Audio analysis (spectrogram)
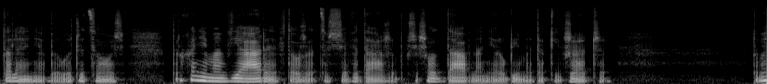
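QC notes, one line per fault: No faults heard anywhere in the speech.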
